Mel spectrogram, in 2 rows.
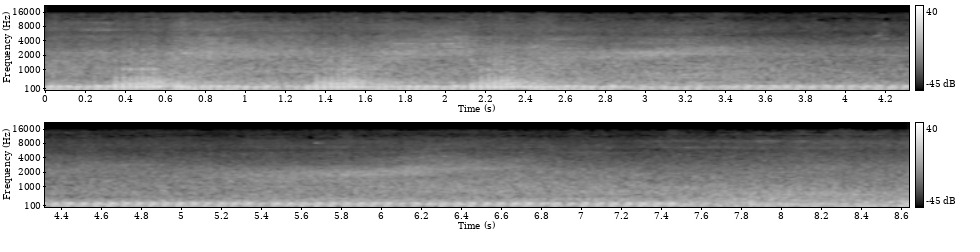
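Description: Honda PCX 160 scooter's single-cylinder engine running through a freshly fitted aftermarket racing exhaust, blipped three times in quick succession in the first couple of seconds, then settling to a steady idle.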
